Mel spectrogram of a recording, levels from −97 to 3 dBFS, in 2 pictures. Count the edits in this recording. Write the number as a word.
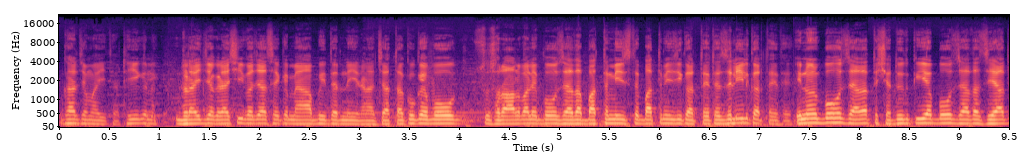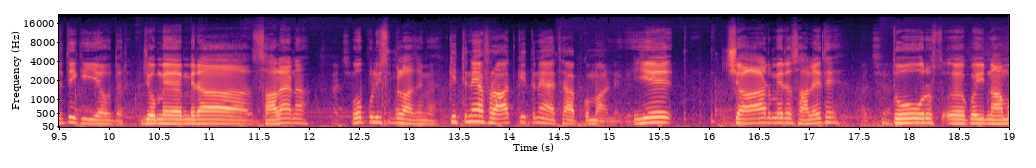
four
